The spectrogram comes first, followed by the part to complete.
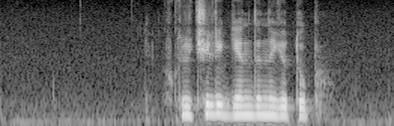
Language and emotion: Russian, neutral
